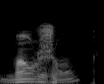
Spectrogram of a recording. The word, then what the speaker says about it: mangeons: Pour ces verbes-là, il faut ajouter un E muet à la première personne du pluriel, nous, pour conserver la prononciation J. Un exemple avec le verbe manger qui fait nous mangeons, G-E-O-N-S.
